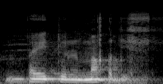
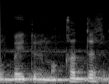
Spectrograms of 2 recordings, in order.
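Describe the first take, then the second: First: بیت المقدس said "bait-ul-maqdis", single d then i; correct pronunciation. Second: بیت المقدس said "bait-ul-muqaddas", with doubled d; common mispronunciation. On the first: Teacher giving viewers the correct form, بیت المقدس as "maqdis". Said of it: "اس کا صحیح تلفظ ہے". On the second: Teacher showing how people say it, بیت المقدس as "muqaddas". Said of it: "عام طور پر لوگ اس کو". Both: Shown as a demonstration.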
